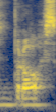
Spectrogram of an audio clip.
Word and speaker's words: Bros: So Bros, although Bros does rhyme with Goss, their surname, and the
